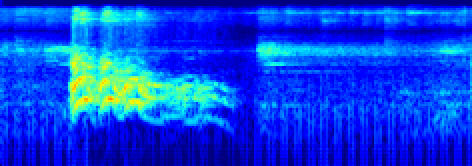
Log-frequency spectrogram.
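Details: Indoors at night, Lexy, a German Shepherd Dog aged seven who is going blind, gives a drawn-out bark that trails into a whine while reacting to a clock; television-like background hum follows.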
